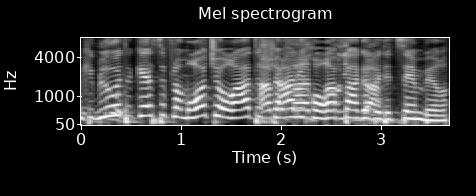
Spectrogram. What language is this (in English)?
Hebrew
